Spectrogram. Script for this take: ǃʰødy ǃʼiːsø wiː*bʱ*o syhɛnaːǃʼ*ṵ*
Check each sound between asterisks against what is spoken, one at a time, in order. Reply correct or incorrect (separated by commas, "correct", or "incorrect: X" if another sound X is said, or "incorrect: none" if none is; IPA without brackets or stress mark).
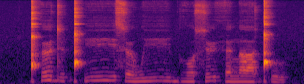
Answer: correct, incorrect: u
